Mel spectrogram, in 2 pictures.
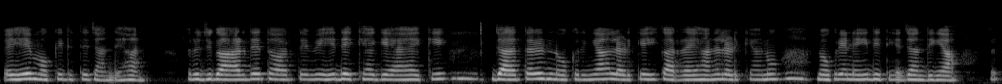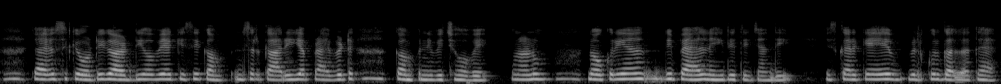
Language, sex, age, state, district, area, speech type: Punjabi, female, 18-30, Punjab, Rupnagar, urban, spontaneous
